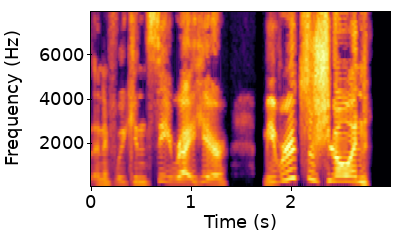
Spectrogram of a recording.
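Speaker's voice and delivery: high, put-on Irish accent. Correcting a co-host's claim about them, in an Irish accent. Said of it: "Did you just say that in an Irish accent?".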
